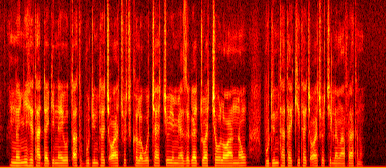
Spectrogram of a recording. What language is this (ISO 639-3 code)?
amh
